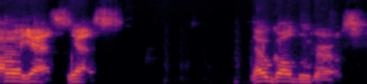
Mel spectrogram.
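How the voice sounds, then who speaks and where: Someone uses a raspy, put-on character voice with fairly even intonation. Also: man, fairly high pitch for a man. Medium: actual play. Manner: stern, preachy.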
